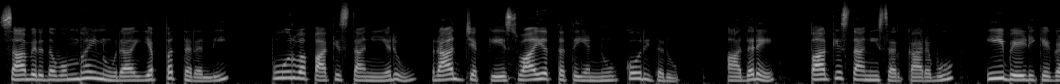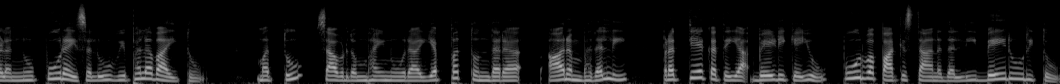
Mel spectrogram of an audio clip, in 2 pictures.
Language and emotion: Kannada, neutral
